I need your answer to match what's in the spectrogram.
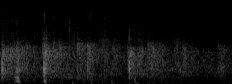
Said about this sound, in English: That's another place to clap your hands and praise the Lord.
